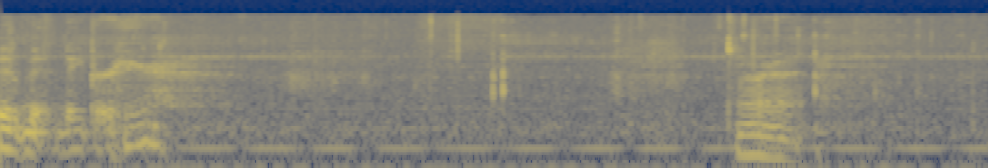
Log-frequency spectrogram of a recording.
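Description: A small knife scrapes and shaves soft wood close by.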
